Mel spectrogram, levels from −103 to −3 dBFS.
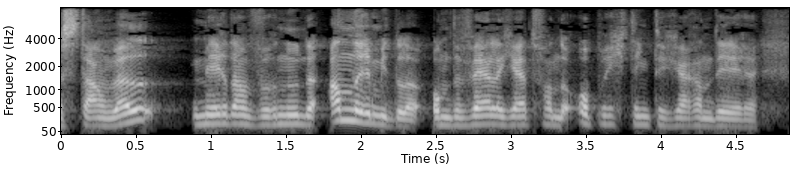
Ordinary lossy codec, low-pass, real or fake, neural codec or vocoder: none; none; real; none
